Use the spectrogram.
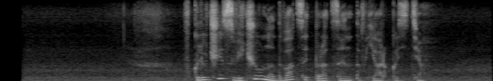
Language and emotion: Russian, neutral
